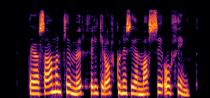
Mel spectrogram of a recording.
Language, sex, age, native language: Icelandic, female, 30-39, Icelandic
